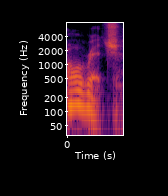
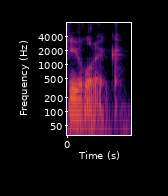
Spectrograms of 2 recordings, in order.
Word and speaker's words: Ulrich: Is it or all rich? All rich. Technically in German it's ulic.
